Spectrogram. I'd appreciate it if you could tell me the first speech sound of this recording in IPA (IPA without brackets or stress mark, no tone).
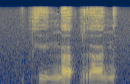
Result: pʰ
